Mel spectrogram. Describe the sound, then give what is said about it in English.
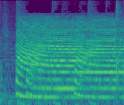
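A loud, blaring air horn sound effect fires off several times in quick succession as an air horn button is clicked repeatedly, the blasts overlapping into one continuous, brassy wall of honking with no voices. “Where did you find all those air horns at once? That was me clicking it at multiple times.”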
